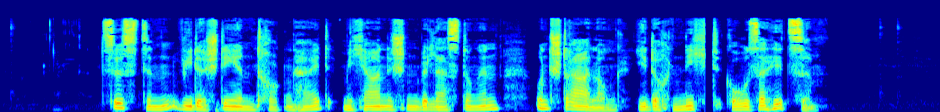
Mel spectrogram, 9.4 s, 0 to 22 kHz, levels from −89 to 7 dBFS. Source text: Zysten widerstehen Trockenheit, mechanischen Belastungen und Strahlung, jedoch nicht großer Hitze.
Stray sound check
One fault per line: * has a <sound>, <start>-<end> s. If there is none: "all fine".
* has a dropout, 7.1-7.1 s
